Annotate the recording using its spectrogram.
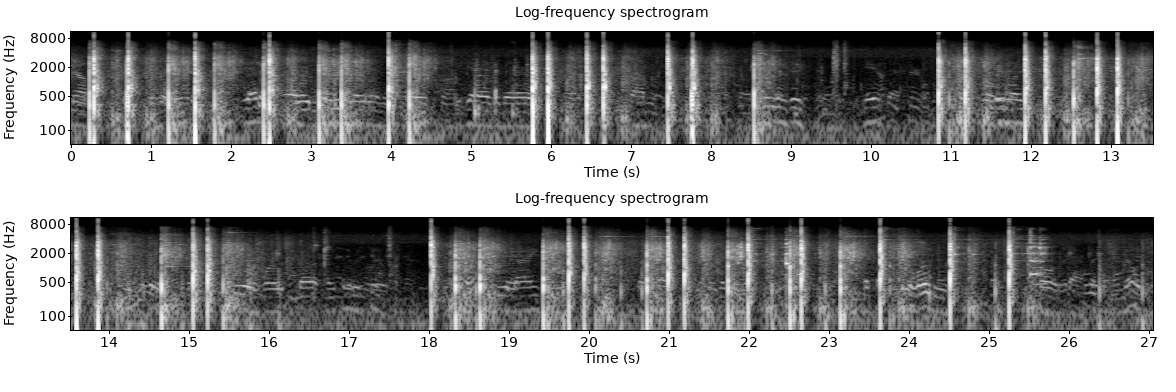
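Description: A pistol fires rapid shots outdoors, each crack sharp and loud.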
